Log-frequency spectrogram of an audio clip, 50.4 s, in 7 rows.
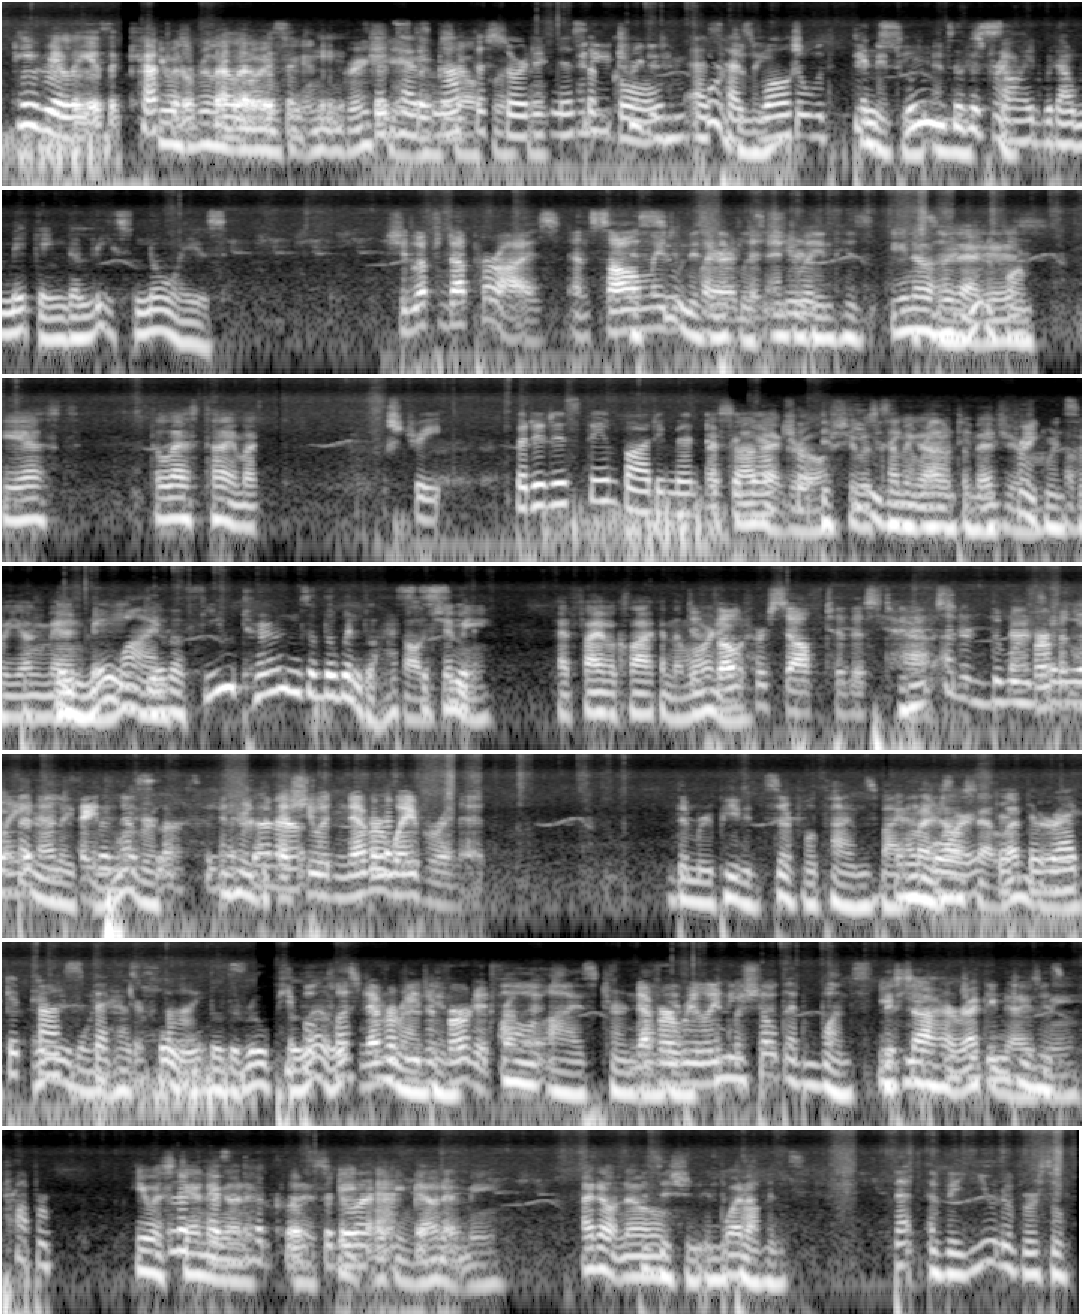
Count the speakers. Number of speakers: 6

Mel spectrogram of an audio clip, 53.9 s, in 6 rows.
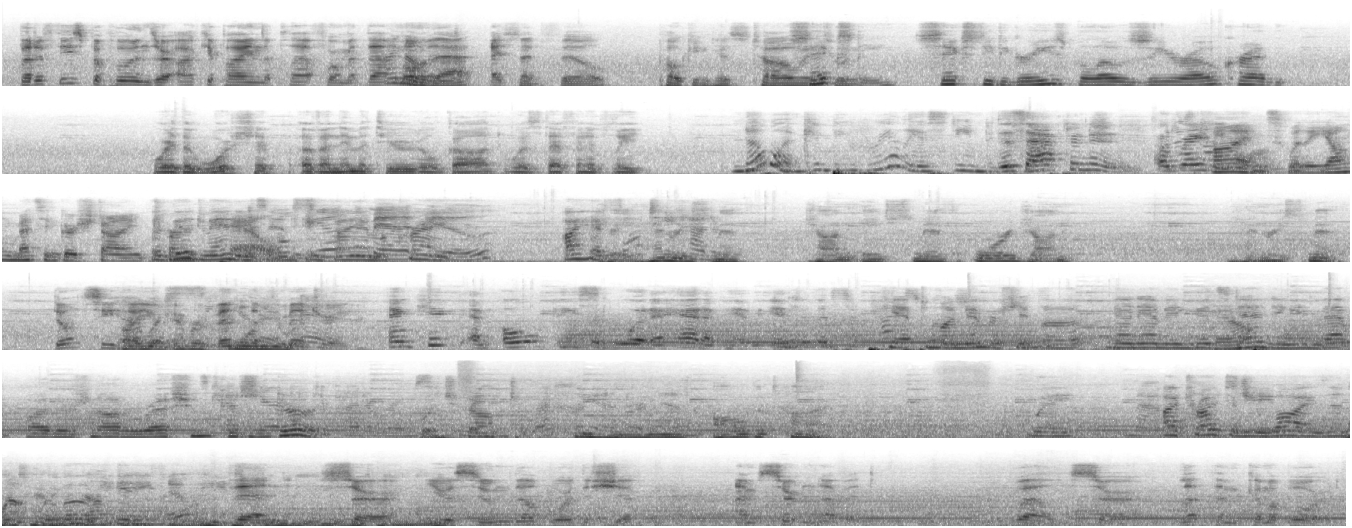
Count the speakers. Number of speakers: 10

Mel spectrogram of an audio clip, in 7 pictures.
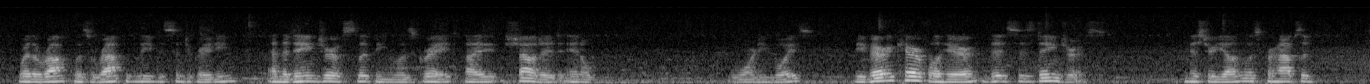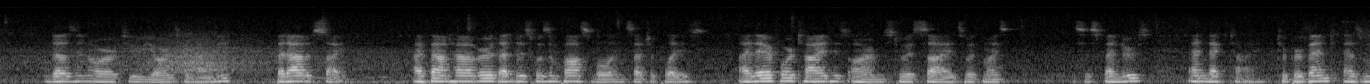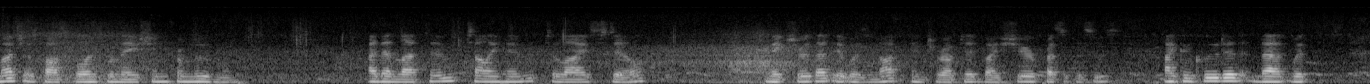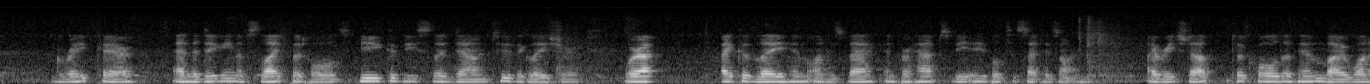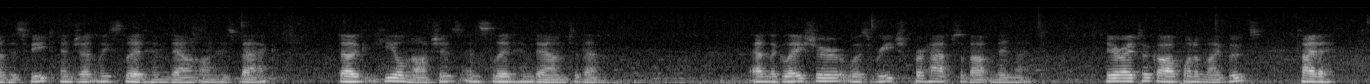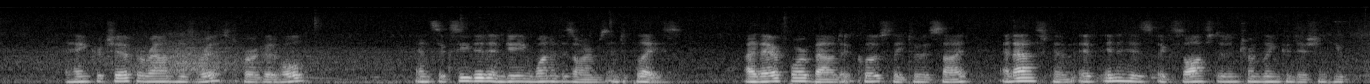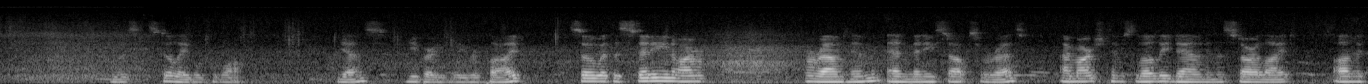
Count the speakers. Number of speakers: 1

